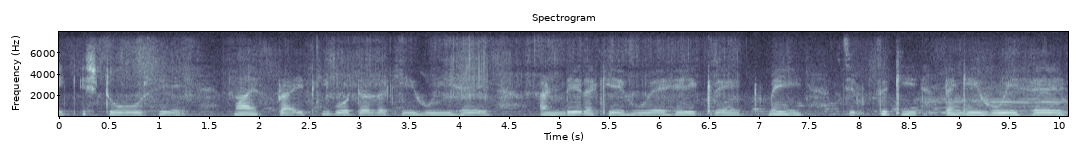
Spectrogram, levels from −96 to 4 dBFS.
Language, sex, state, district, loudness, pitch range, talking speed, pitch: Hindi, female, Bihar, Jahanabad, -22 LUFS, 185-210 Hz, 130 wpm, 195 Hz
